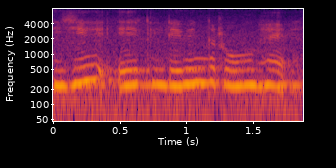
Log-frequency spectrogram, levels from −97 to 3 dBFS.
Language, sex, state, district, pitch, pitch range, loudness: Hindi, female, Uttar Pradesh, Varanasi, 240 Hz, 235-250 Hz, -27 LUFS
